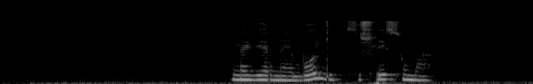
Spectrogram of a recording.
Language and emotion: Russian, neutral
